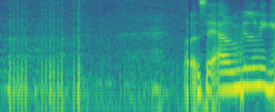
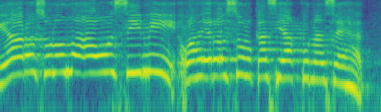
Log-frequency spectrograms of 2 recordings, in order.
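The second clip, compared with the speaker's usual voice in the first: much higher, more insistent asking; young man asking again; 7 semitones higher than usual. Retold or imitated. Young man asks the Prophet again, higher and more insistent. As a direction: press the Prophet again, pitched well up. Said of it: "dia nanya lagi".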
